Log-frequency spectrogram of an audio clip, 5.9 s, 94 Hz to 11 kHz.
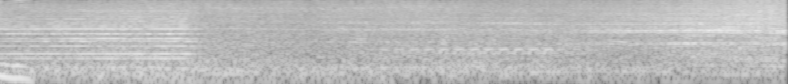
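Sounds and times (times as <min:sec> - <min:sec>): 
car horns honking in a traffic jam in a Brazilian city: 0:00.0 - 0:01.6
engine and street noise: 0:00.0 - 0:05.9.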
